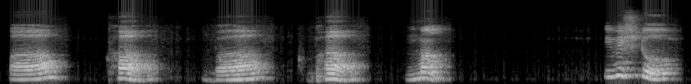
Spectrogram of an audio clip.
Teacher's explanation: ಓಷ್ಠ್ಯ ಅಂತ ಕರೀತೇವೆ ಓಷ್ಠ ಅಂದ್ರೆ ತುಟಿ ಎರಡು ತುಟಿಗಳು ಮೇಲ್ತುಟಿ ಮತ್ತು ಕೆಳತುಟಿ ಎರಡು ತುಟಿಗಳು ಒಂದಕ್ಕೊಂದು ಟಚ್ ಆದಾಗ ಸ್ಪರ್ಶ ಆದಾಗ ಈ ಪ ವರ್ಗದ ಅಕ್ಷರಗಳು ಉತ್ಪತ್ತಿಯಾಗುತ್ತವೆ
